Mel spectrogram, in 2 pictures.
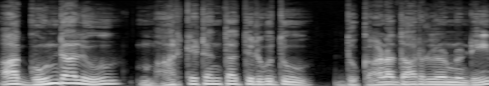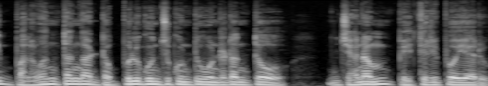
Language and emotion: Telugu, fearful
